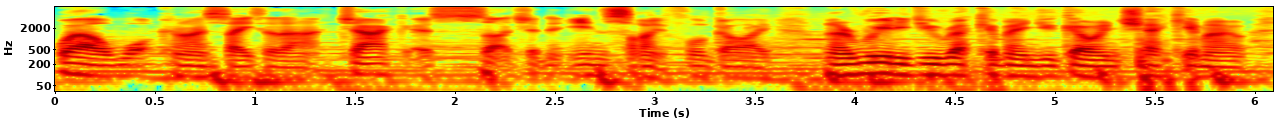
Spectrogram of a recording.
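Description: A man's voice: deep voice, fairly even intonation, moderate pace. A man hosting a podcast who closes the episode with an upbeat, motivational sign-off. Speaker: podcast host. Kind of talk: scripted podcast outro. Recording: clear music bed behind voice.

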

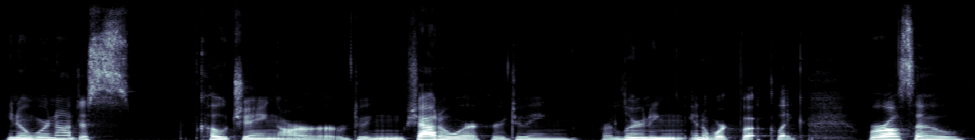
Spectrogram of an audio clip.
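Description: A woman with a gravelly voice hosting a podcast, talking casually and haltingly as she thinks aloud. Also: on the low side, steady tone. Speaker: podcast host and hypnosis practitioner. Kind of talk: casual solo podcast talk.

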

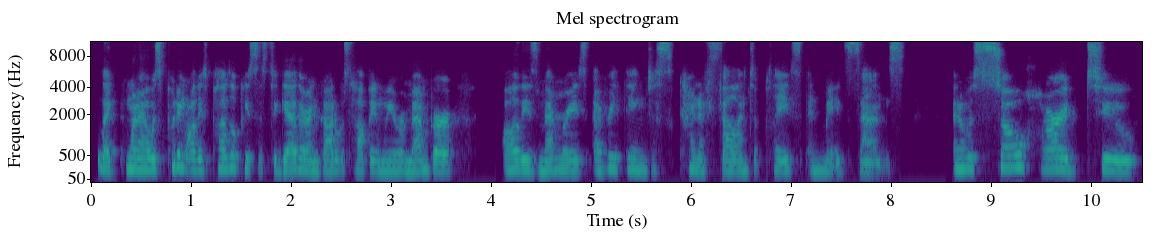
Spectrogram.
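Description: Woman guest, earnest testimony, narrow pitch range, halting with fillers. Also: a bit bright. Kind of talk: personal testimony in conversation.

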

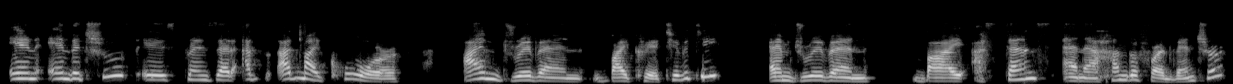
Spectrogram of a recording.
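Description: A woman's voice: lowish voice, no room sound, muffled recording. A woman in her forties from Argentina, a native Spanish speaker with a thick Argentine accent, telling her story as an interview guest with frequent laughs and restarts. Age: 40s. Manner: reflective, laughs often, many restarts.

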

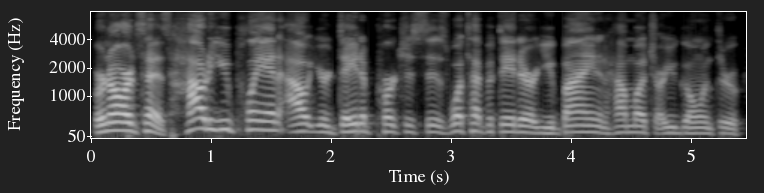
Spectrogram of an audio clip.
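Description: A man's voice: fairly high pitch, brisk, sharp tone, dry recording, studio quality. A man hosting a podcast, running a Q and A in an upbeat, encouraging way. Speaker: podcast host.

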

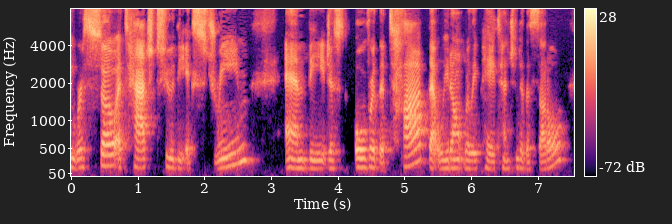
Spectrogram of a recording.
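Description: A woman guest on a podcast, telling a personal story in an earnest, reflective way that turns lively when she quotes her younger self. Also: deep voice.

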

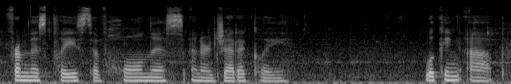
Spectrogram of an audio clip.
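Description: A woman leading a guided visualization in an unhurried, measured way, leaving long pauses between short phrases. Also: lowish voice, steady tone, a little mellow, slight background noise. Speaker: guided meditation host.

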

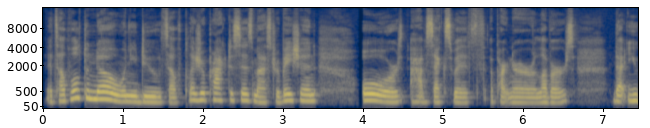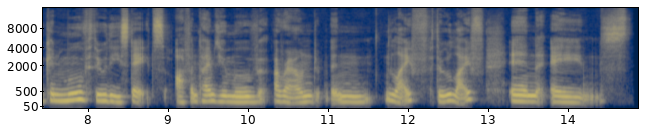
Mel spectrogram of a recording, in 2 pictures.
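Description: A woman hosts a solo podcast with a stuffed-up, nasal voice pitched a little low. She talks frankly and chattily, with fillers and the odd laugh, close to the mic. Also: a little slow, dark tone. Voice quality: nasal from congestion. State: congested nose. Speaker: podcast host and sexuality coach.

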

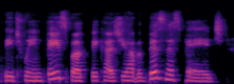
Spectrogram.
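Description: A woman's voice: mid-range voice, sing-song, fairly quick, a little hiss or hum. Encouraging woman podcast host. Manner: encouraging, asks leading questions. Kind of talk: casual interview talk.

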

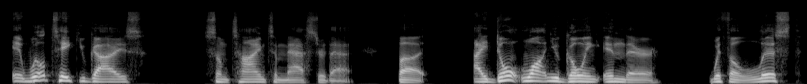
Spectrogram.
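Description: A man's voice: mid-range voice, a little mellow, no room sound, studio quality. A man co-hosting a podcast, coaching male listeners on dating with emphatic, direct advice. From Russia. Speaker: podcast co-host.

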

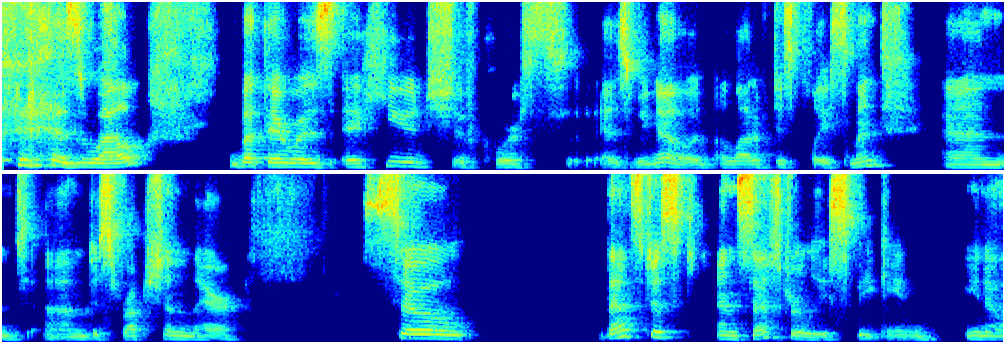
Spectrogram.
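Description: A middle-aged woman with a low, gravelly voice speaks as a podcast guest. She talks in a thoughtful, unhurried way and laughs softly between thoughts. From United States. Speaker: podcast guest, animist and ritualist. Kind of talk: reflective conversational interview.

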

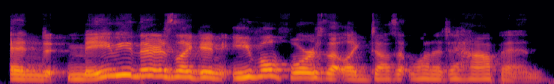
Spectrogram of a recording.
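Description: A woman's voice: fairly low pitch, animated, moderate pace. A woman in her thirties hosting a casual solo podcast, stuffed up from a cold, chatty and upbeat with lots of fillers. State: congested from a cold. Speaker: podcast host.

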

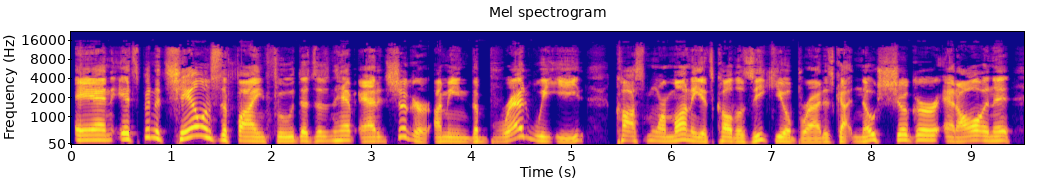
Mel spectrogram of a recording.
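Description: A man's voice: a little high, lively intonation, moderate pace, hardly any pauses, fairly bright tone, no room sound, studio quality. A man in his fifties hosting an interview, chatty and prone to long rambling questions. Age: 50s. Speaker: podcast host. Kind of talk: casual interview.

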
